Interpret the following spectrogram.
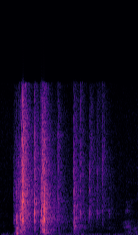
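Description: Handling noise from a handheld camera: a quick run of clattering knocks and rubbing as it is swung about, loudest in the first half, with a few further clicks after.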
